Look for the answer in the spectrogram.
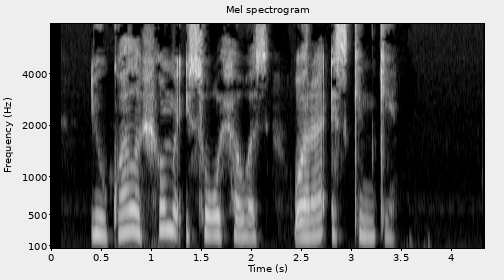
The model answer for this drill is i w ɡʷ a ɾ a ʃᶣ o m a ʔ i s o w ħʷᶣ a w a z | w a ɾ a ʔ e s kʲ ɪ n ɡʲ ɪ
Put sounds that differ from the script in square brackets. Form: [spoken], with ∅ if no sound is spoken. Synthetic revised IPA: i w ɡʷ a [l] a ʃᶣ o m a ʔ i s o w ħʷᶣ a w a z | w a ɾ a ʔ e s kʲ ɪ n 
